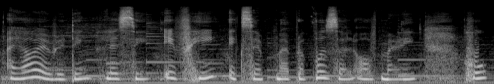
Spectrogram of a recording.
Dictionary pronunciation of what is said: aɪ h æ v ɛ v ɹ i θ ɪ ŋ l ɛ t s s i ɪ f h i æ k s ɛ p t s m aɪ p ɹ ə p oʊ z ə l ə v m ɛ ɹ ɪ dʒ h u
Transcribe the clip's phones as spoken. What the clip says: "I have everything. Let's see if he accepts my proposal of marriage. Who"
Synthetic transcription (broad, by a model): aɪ h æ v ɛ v ɹ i t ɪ ŋ l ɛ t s s i ɪ f h i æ k s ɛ p t m aɪ p ɹ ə p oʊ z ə l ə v m ɛ ɹ ɪ dʒ h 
